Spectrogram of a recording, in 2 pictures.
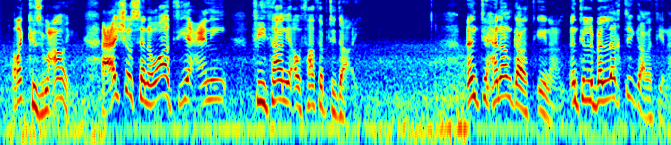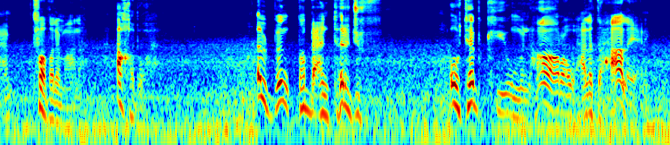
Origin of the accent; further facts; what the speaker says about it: Kuwait; منطقة اسمها صليبية عندنا في الكويت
